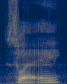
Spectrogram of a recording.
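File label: "sui", Mandarin Chinese, third tone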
